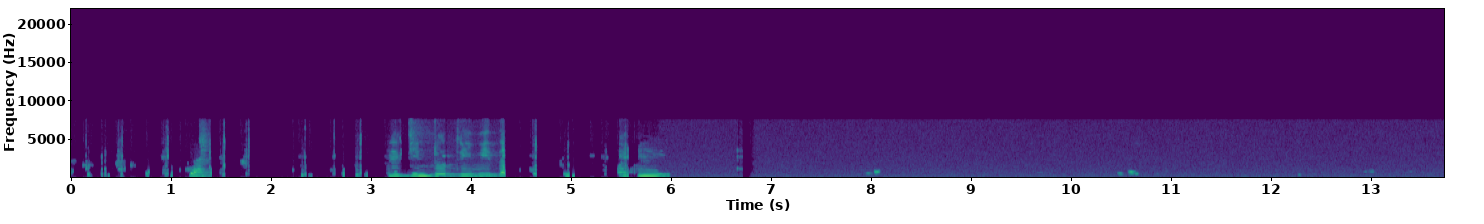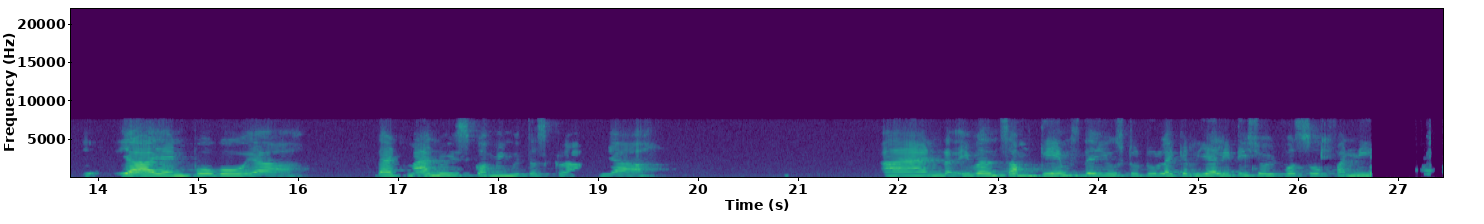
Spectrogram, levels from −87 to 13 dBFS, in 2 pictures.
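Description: From the first moment to 1.29 s, the echo canceller likely could not tell the near talker from the loudspeaker echo while both sides spoke at once, so it pulled everything down. This is speech suppressed in double talk: the talker's voice sinks by as much as roughly 40 dB. From 0.29 s to 5.01 s, the canceller likely left part of the loudspeaker signal in the microphone, which is the other side's voice leaking through. A second voice runs underneath the talker at around 20 dB below. Between 1.57 s and 2.6 s, with the loudspeaker active, the canceller clamped the microphone hard. The result is background gated by the echo canceller: the room sound falls away by about 35 dB for under a second in total, then returns once the canceller releases. Double-talk suppression returns from 3.1 s to 3.41 s as a short dip of a fraction of a second, and again from 4.35 s to 5.7 s, where the voice dips for well over a second. 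A brief scrap of leaked far-end voice, fainter at around 30 dB down, appears at 6.64 to 6.73 s. Near the end, from 25.48 s to the close, leakage comes back at about 20 dB below the talker. Inside it, from 26.76 s to 27.42 s, the talker is ducked deeply once more. Throughout, the band stops at 8 kHz, as expected from the G.722 call path.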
